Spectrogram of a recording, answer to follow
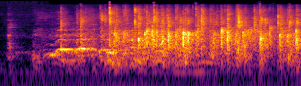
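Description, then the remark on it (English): After a brief quiet moment, an audience at the Meltdown comedy roast show breaks into dense, steady applause that stays loud to the end, with a few voices cheering or calling out amid the clapping. “Go ahead and clap.”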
